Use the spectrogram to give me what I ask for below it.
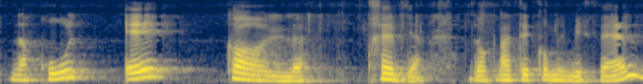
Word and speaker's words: école: لما نحط هاد لاكسون ايغو فوق الاو يعطيني صوت اي. ليس صوت اي، يعني هو ليس منغلق، هو مفتوح اي.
